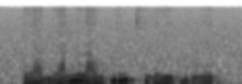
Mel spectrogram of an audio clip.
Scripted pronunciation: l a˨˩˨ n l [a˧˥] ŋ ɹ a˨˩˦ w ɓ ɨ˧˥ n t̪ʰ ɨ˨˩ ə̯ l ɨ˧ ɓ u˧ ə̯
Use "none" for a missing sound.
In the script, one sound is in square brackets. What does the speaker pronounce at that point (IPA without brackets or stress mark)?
a˧˥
